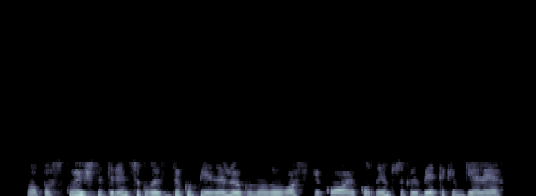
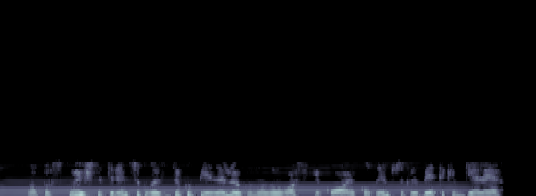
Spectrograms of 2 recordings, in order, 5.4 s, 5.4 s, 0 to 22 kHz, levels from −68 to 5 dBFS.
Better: first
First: none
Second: background sound (Wind instrument, woodwind instrument); 13 dB below the speech

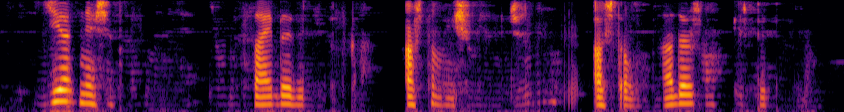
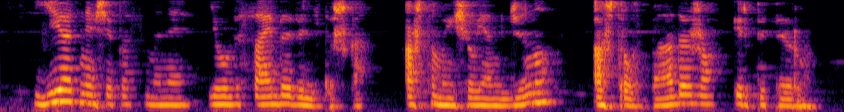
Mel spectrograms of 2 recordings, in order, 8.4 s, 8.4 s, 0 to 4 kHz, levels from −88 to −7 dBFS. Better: second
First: noise reduction (neural separator model SepFormer WHAM!)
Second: none

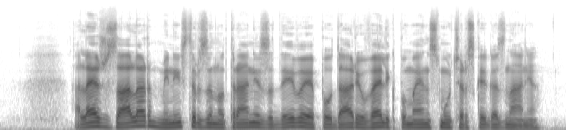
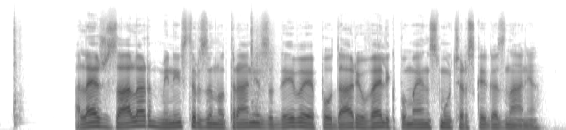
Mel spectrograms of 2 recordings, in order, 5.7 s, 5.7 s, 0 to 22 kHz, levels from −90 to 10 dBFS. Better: first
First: none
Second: noise reduction (neural mask model RNNoise)

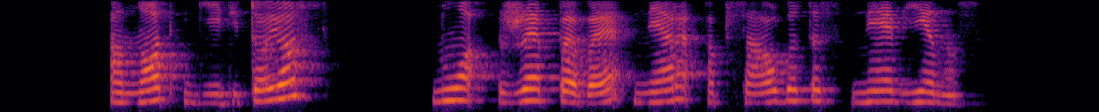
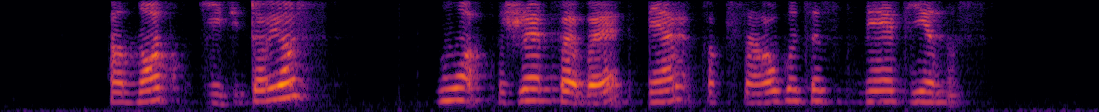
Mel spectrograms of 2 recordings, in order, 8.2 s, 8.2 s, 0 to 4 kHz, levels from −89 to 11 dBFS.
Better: first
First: none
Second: noise reduction (neural mask model DeepFilterNet 3)

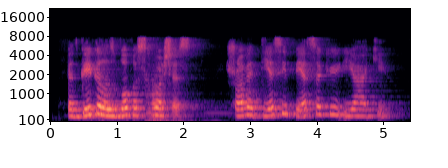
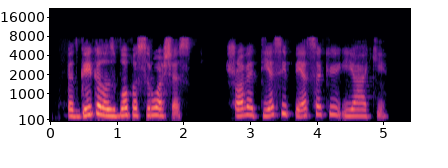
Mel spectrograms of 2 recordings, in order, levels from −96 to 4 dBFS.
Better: second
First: noise reduction (neural separator model SepFormer DNS4)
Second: none

